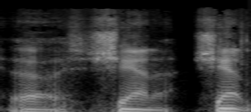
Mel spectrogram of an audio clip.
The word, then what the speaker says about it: Shana: Shana, like rhymes with banana.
